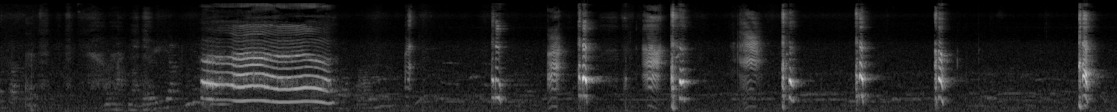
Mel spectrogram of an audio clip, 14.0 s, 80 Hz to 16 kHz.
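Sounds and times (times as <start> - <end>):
baby coughing: 6.1 - 7.5, 8.1 - 8.7, 9.3 - 10.0, 10.7 - 11.0, 11.7 - 12.0, 13.5 - 13.8.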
